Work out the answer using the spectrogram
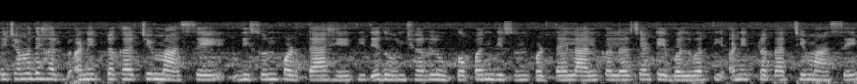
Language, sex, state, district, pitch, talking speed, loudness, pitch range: Marathi, female, Maharashtra, Nagpur, 220 Hz, 170 wpm, -18 LUFS, 210-230 Hz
